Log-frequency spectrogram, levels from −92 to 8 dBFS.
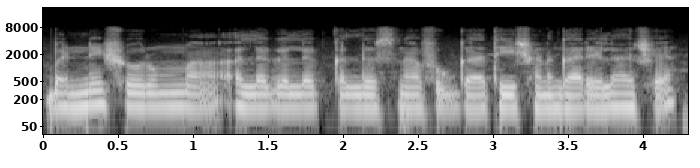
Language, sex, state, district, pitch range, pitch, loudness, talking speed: Gujarati, male, Gujarat, Navsari, 125-135 Hz, 130 Hz, -13 LUFS, 140 wpm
